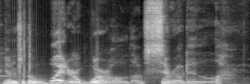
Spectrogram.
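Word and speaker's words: Cyrodiil: And on we go into the wider world of Cerodil. Cirodil. There are two eyes, but it's pronounced Codil.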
